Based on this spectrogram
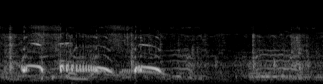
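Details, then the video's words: Spotted dove near fresh roses delivers one crisp phrase: a short double hoot, a long steady low coo and a closing hoot, then fainter background cooing. "Nghe tiếng chim cu gáy hót cực hay"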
